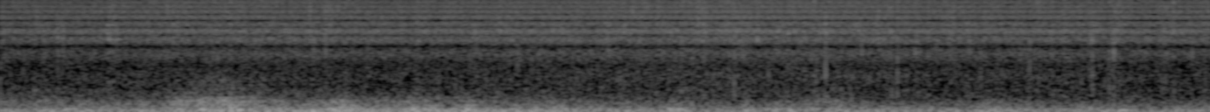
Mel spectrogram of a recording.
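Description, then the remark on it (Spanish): A heavy downpour that has just broken out while a campfire is being set up roars steadily throughout, a dense wash of rain noise with a deep low rumble underneath, like thunder or wind. No one speaks. “boludo, estamos armando un fogón y se largó con todo.”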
